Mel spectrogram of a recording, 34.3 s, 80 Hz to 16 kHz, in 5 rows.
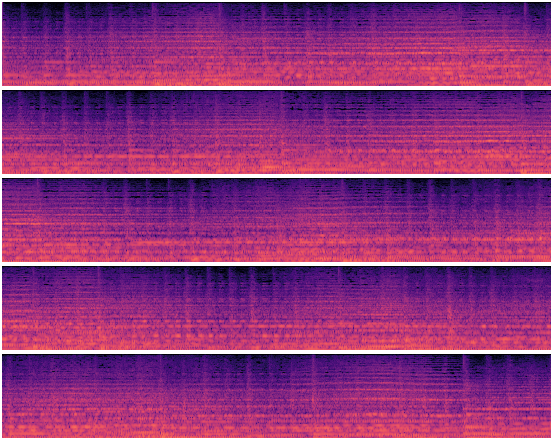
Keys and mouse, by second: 0.0 ctrl+x, 3.4 1, 3.8 click, 4.2 shift+click, 6.0 shift+click, 6.9 j, 7.8 click, 8.4 shift+click, 9.3 j, 10.4 click, 10.8 shift+click, 11.7 j, 14.5 2, 15.0 right click, 15.9 1, 17.7 j, 18.6 shift+click, 19.4 j, 19.9 click, 20.3 shift+click, 21.1 j, 23.1 j, 25.3 j, 26.1 click, 27.1 j, 27.9 click, 29.1 j, 29.5 click, 30.7 j, 32.9 j, 33.5 click.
